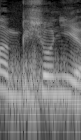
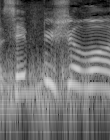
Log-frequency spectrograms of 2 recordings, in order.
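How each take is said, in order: First: "bûchonnier" said as byʃɔnje, the mangled form; "bûchonnier" deliberately garbled instead of bûcheron; wrong word. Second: "bûcheron" said correctly as byʃəʀɔ̃; "bûcheron" with the clear middle e; correct pronunciation. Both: Shown as a demonstration. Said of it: "vous m'entendez dire".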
